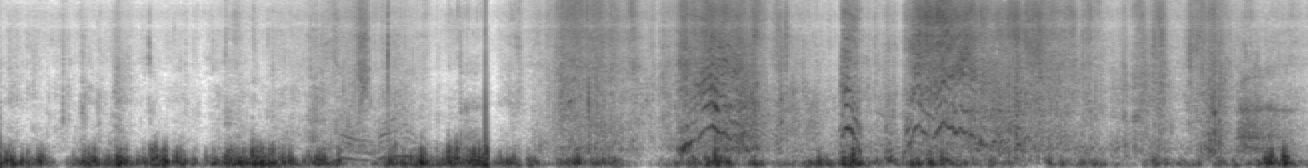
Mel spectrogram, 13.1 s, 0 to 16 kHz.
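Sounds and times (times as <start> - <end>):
tent zip pulled open: 5.4 - 12.3.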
